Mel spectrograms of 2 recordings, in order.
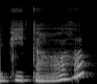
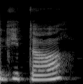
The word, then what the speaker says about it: guitare: Devant les voyelles E et I, on écrit G suivi de la lettre U pour obtenir le son G. Une guitare, sinon je prononce J.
